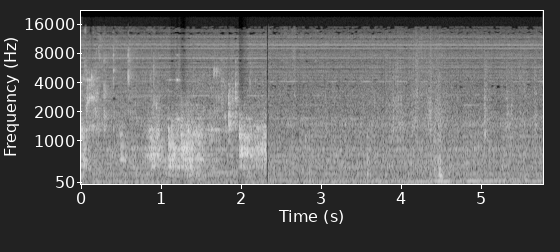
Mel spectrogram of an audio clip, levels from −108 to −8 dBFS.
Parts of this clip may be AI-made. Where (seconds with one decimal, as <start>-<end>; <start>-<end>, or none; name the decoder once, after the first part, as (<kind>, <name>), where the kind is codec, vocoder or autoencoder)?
0.0-1.0 (vocoder, Vocos)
